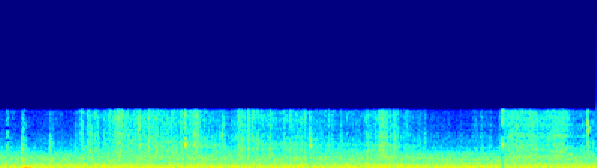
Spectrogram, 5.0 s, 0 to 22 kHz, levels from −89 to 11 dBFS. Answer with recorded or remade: recorded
